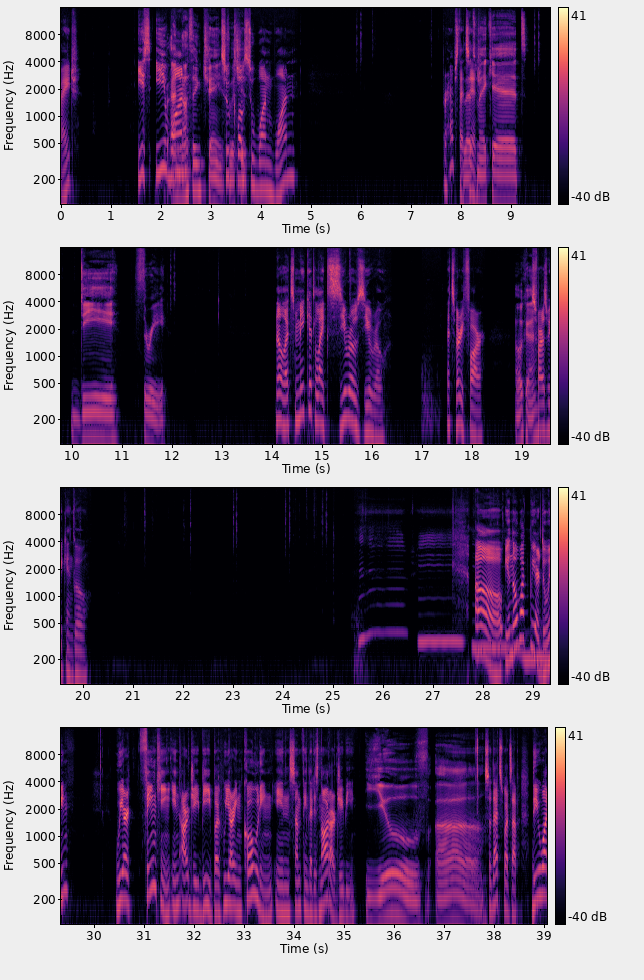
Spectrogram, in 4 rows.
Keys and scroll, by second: 2.1 super+b, 7.2 super+f, 21.2 super+s, 24.4 super+c, 25.4 super+v.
